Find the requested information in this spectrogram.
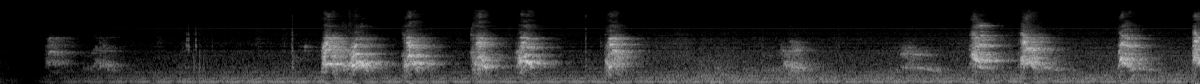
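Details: {'caption': 'Boston Terrier puppy named Domino barking in short bursts, around a dozen yappy barks over twelve seconds, some in quick pairs, with a low indoor hum underneath.'}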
